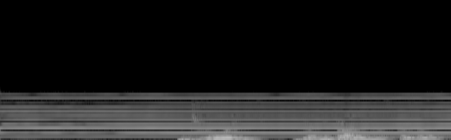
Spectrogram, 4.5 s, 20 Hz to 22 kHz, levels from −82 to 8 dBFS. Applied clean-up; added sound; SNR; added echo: none; Bowed string instrument; 3 dB; reverberation time 0.5 s.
